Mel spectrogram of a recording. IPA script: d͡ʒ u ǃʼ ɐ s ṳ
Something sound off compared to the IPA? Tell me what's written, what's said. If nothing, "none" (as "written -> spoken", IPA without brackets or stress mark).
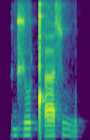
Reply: none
